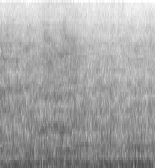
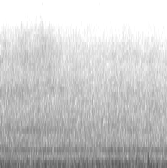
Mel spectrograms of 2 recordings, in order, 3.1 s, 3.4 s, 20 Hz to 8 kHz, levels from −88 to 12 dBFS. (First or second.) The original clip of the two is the second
